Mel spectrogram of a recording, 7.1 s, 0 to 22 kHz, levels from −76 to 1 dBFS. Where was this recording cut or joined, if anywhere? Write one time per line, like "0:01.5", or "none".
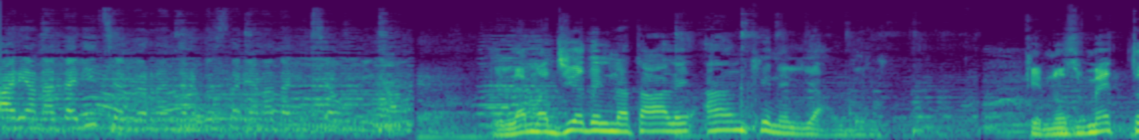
0:06.1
